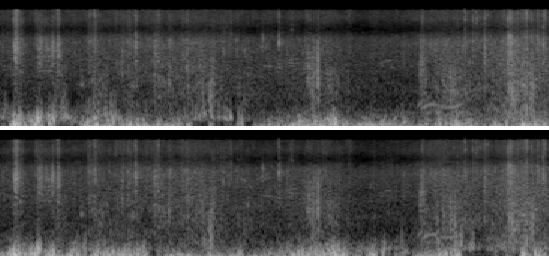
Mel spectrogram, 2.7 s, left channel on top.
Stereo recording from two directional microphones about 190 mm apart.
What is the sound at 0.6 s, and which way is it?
Boat, 30° right (ahead or behind).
